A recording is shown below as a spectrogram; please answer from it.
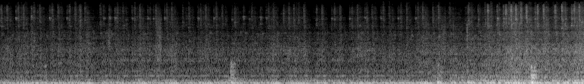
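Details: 2002 Porsche Boxster 986 at cold start after sitting for under a year: uneven, lumpy idle with sharp irregular knocks, white smoke and a bad smell, returning to normal after about two minutes; cause unclear.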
